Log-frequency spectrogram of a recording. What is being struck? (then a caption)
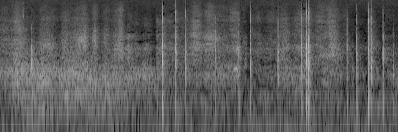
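Plastic food container lid. Long acrylic nails scratch and tap the labeled lid of a pink plastic food container box held upright. A soft, continuous scratching hiss runs underneath a scattering of short, sharp clicking taps. The taps come more often toward the end, each dying away almost at once.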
